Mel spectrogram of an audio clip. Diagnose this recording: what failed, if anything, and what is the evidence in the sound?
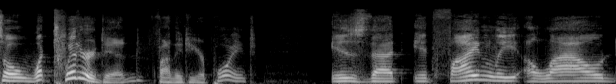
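Nothing failed here as far as I can hear: the speech comes across with no dropouts, clicks, level jumps or other trouble at any stage of the chain.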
